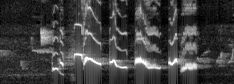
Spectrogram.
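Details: Oriental magpie-robin singing, used to revive a bird gone quiet: a quick run of six or seven loud, sweet whistled notes, each sliding and bending in pitch, delivered in rapid succession over a quiet background.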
